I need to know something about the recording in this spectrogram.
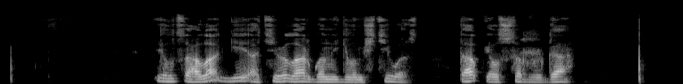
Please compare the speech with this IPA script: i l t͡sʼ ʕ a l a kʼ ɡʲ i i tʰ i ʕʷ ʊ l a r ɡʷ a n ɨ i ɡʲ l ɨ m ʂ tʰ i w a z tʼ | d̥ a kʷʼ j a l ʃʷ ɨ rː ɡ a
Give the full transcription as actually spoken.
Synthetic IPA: i l t͡sʼ ʕ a l a kʼ ɡʲ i a tʰ i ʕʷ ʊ l a r ɡʷ a n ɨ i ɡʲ l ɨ m ʃ tʰ i w a z tʼ | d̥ a kʷʼ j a l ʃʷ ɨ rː ɡ a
